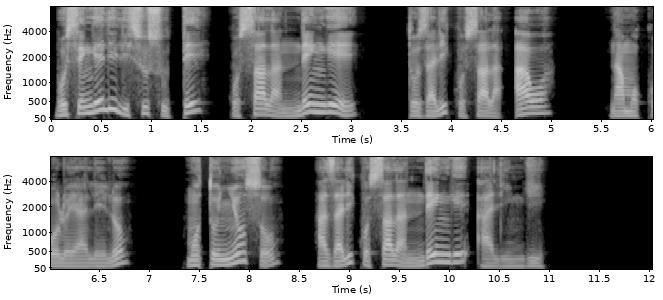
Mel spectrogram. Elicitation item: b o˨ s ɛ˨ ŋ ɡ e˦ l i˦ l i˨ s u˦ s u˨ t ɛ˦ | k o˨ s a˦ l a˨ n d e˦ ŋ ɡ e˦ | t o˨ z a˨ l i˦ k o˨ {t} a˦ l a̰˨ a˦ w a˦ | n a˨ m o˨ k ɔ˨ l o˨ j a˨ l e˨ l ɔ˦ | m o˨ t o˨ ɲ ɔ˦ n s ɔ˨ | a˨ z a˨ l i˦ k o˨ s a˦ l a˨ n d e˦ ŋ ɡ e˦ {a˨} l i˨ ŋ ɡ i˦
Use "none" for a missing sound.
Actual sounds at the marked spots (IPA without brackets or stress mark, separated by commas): s, a˨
